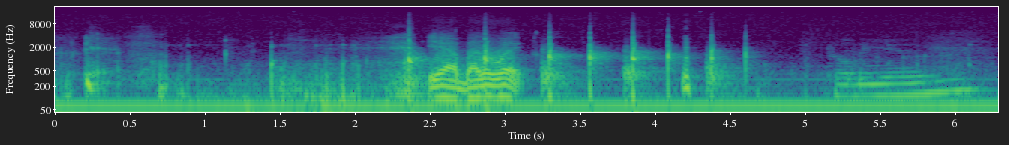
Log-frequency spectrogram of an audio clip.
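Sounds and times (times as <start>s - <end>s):
knocking on a door: 2.4s - 4.7s
speech: 2.5s - 3.2s.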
